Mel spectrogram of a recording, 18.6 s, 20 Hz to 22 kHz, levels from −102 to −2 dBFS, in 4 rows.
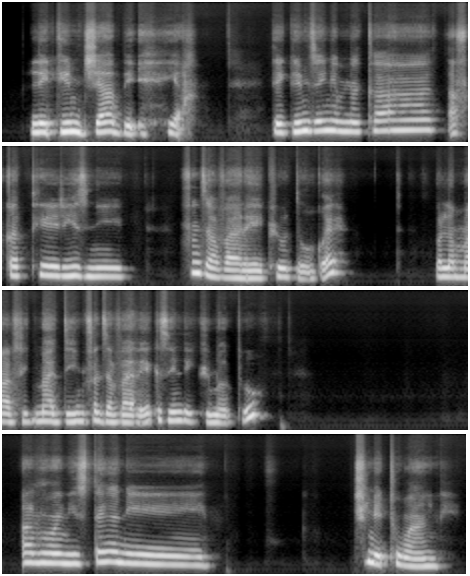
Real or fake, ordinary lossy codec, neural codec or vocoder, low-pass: fake; none; autoencoder, 48 kHz, 32 numbers a frame, DAC-VAE, trained on Japanese speech; none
